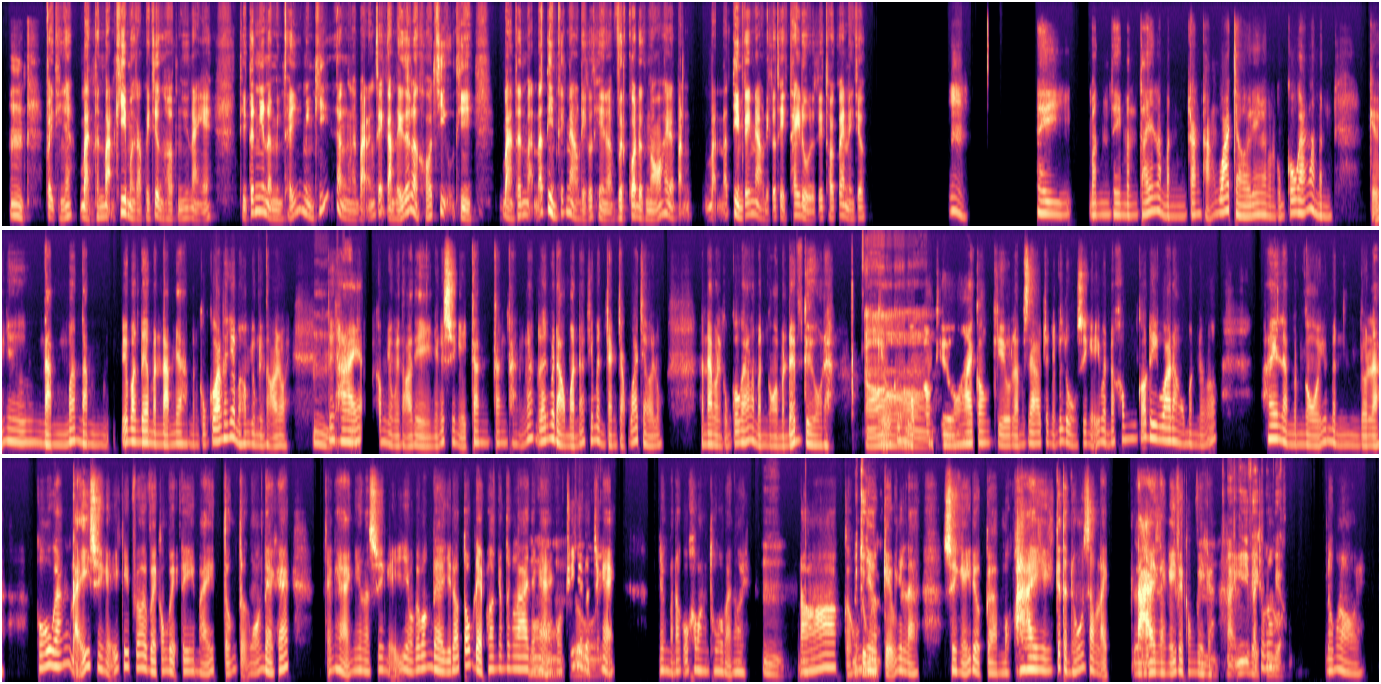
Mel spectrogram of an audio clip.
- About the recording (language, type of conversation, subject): Vietnamese, advice, Vì sao tôi khó ngủ và hay trằn trọc suy nghĩ khi bị căng thẳng?
- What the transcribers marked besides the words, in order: other background noise; tapping; in English: "kíp"; "skip" said as "kíp"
